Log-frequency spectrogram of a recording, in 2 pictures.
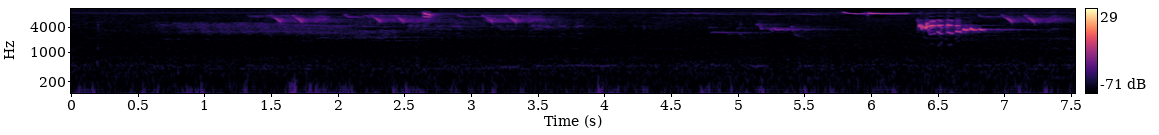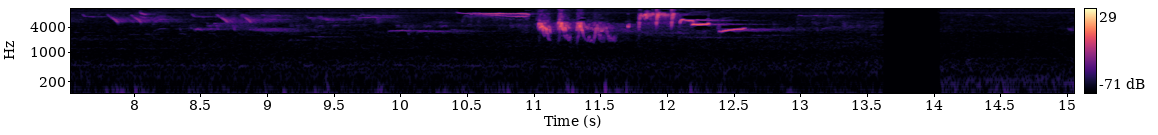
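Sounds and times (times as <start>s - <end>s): small birds chirping: 0.6s - 3.9s, 4.6s - 13.6s.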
